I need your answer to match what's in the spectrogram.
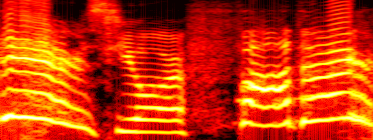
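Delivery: painfully shrill, loud, very high voice. Reading a game scene aloud, a character's line in a high-pitched, painfully shrill voice. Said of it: "the high-pitched, painfully shrill voice returns".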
